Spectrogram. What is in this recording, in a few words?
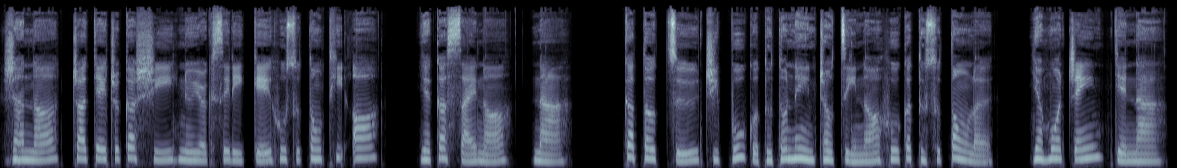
Hmong IVR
